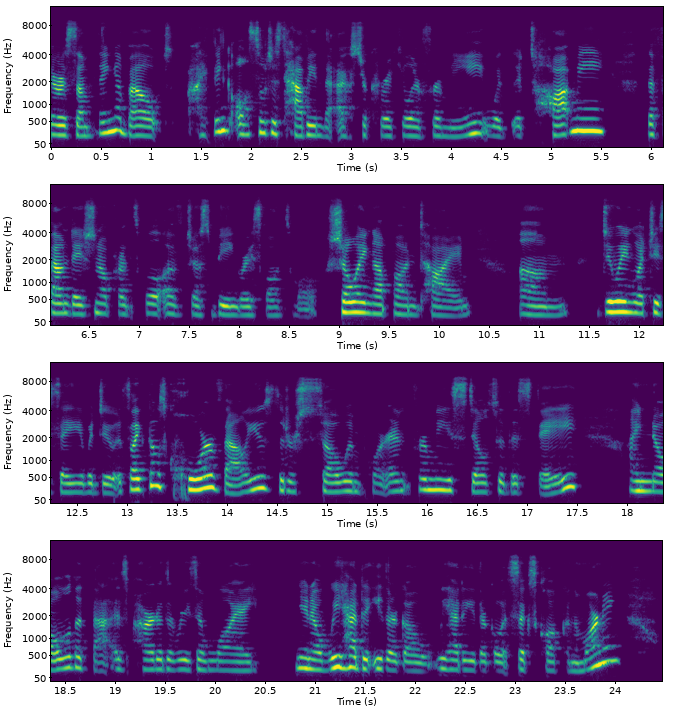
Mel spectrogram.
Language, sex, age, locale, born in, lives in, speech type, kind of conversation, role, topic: English, female, 45-49, en-US, United States, United States, conversation, unstructured, none, Which extracurricular activities shaped you more than any class?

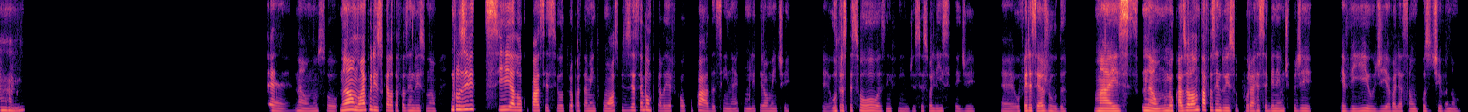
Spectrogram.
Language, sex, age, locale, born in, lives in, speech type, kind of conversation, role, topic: Portuguese, female, 45-49, pt-BR, Brazil, Italy, conversation, advice, user, Como posso estabelecer limites ao ajudar sem me sentir culpado?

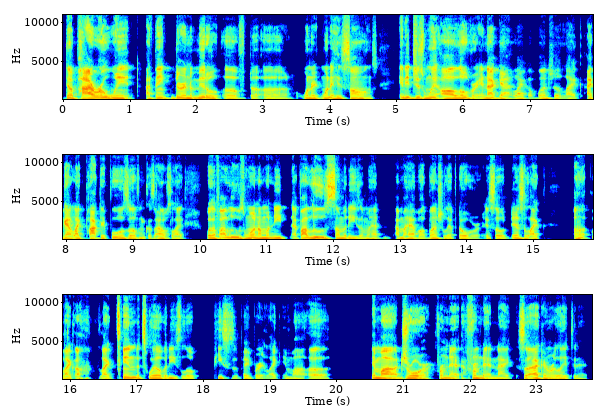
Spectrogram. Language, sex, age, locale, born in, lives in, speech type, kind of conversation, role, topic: English, male, 25-29, en-US, United States, United States, conversation, unstructured, none, Which concert moments still give you goosebumps, and what made them unforgettable for you?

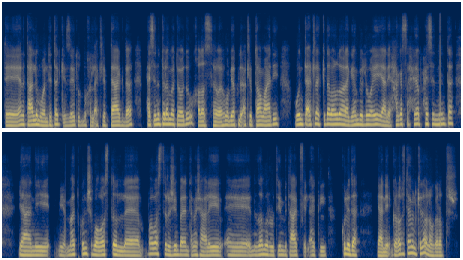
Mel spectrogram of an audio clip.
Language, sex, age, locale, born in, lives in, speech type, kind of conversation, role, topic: Arabic, male, 20-24, ar-EG, Egypt, Egypt, conversation, advice, advisor, أتعامل إزاي مع عدم دعم شريك حياتي أو أهلي لمحاولاتي إني آكل أكل صحي؟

